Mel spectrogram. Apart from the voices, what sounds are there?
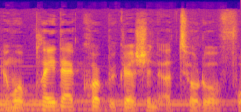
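No everyday noise stands out behind the speech.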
